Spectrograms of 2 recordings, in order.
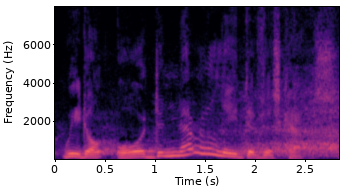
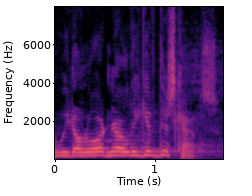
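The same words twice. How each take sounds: First: Slow, savoring "ordinarily" with a falling tune; stress on ordinarily. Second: Said in the usual way. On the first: Shown as a demonstration. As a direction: linger on "ordinarily".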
